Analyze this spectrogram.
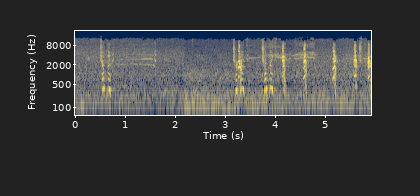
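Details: A two-week-old Barbary falcon chick, being fed by a one-year-old imprinted gyr x peregrine female, gives harsh, squealing begging chirps in short bursts, about ten in six seconds, with faint human voices behind.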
